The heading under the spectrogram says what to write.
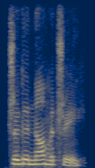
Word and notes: trigonometry: Indian

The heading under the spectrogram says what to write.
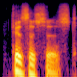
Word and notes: physicist: American English

